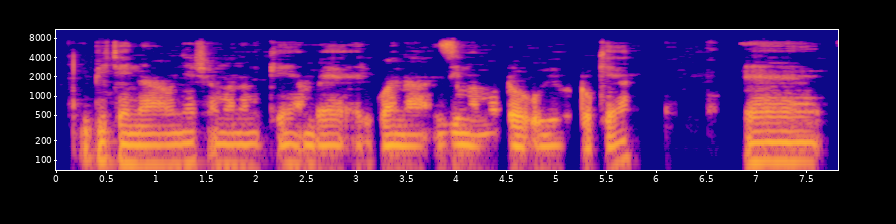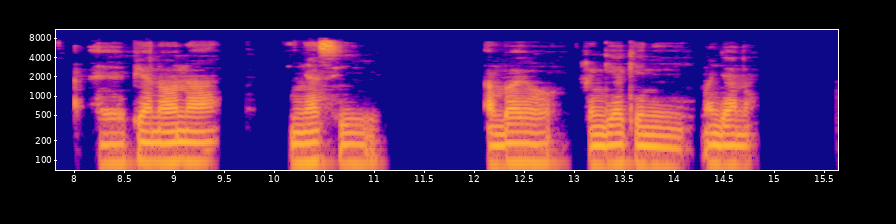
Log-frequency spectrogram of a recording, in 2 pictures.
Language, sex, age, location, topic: Swahili, male, 36-49, Wajir, health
